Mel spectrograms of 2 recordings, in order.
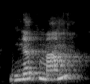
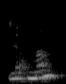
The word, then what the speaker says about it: Nước mắm: Nước mắm. So you say, how do you say it, Vanessa? Nước mắm.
